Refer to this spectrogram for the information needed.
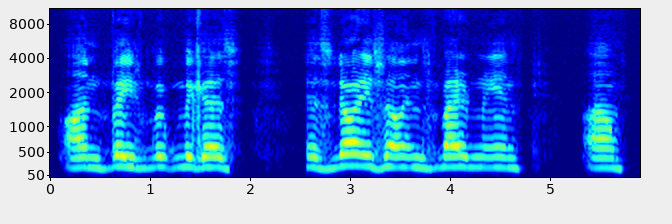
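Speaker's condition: Cerebral palsy; speech not affected by disability

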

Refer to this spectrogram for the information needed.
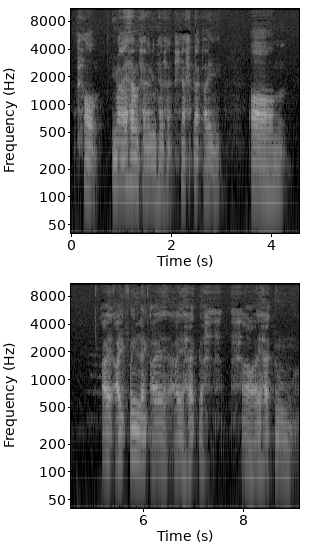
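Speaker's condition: Cleft palate and lip; ongoing speech impediment

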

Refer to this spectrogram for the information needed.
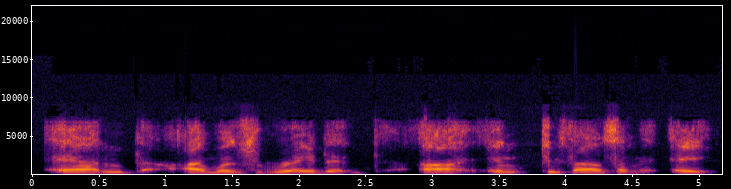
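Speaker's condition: Parkinson's; psilocybin 1 gram every 5 hours controls tremors

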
